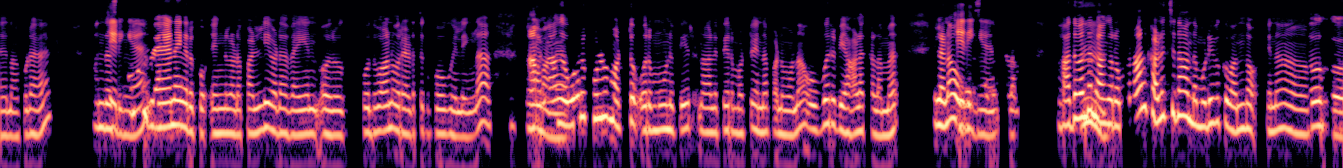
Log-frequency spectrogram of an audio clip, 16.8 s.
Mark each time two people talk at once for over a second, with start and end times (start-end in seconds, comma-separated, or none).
none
